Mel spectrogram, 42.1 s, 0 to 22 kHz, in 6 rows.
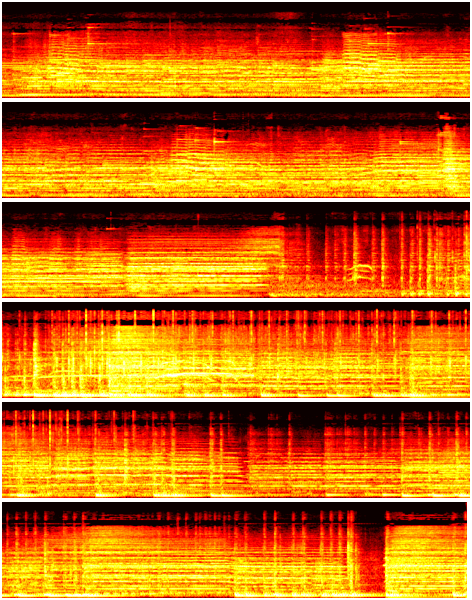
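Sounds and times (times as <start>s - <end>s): marching band playing: 0.0s - 42.0s
percussion hits: 18.1s - 42.0s.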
